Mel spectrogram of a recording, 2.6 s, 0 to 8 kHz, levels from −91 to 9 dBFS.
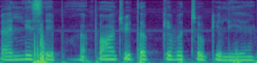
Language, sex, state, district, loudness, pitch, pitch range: Hindi, male, Uttar Pradesh, Muzaffarnagar, -20 LUFS, 175 Hz, 155-185 Hz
